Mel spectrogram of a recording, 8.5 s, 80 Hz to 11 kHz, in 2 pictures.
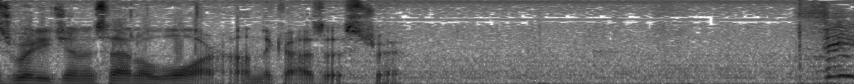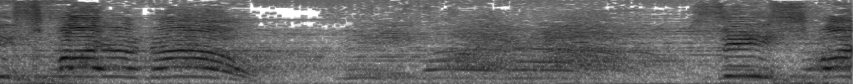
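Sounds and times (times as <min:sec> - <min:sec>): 
speech: 0:00.0 - 0:02.3, 0:04.1 - 0:06.8, 0:07.9 - 0:08.5
crowd of protesters shouting slogans in unison: 0:04.0 - 0:08.5.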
